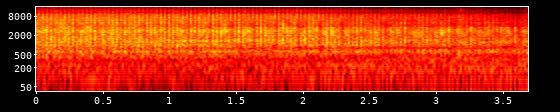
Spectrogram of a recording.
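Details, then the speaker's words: Diesel car with a six-wire engine, started after sitting a while. Even clatter of about three knocks a second, steady and settling slightly, relatively happy. Normal idle. "oh it does that that's good oh it tends to be relatively happy"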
